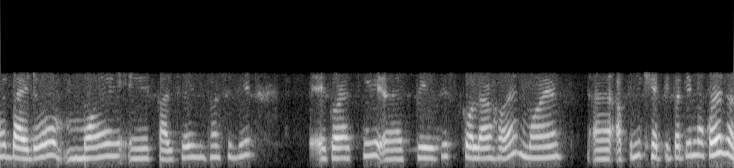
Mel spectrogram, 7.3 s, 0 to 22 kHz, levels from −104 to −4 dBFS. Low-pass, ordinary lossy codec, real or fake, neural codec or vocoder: 3.6 kHz; none; fake; vocoder, 44.1 kHz, 128 mel bands every 256 samples, BigVGAN v2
